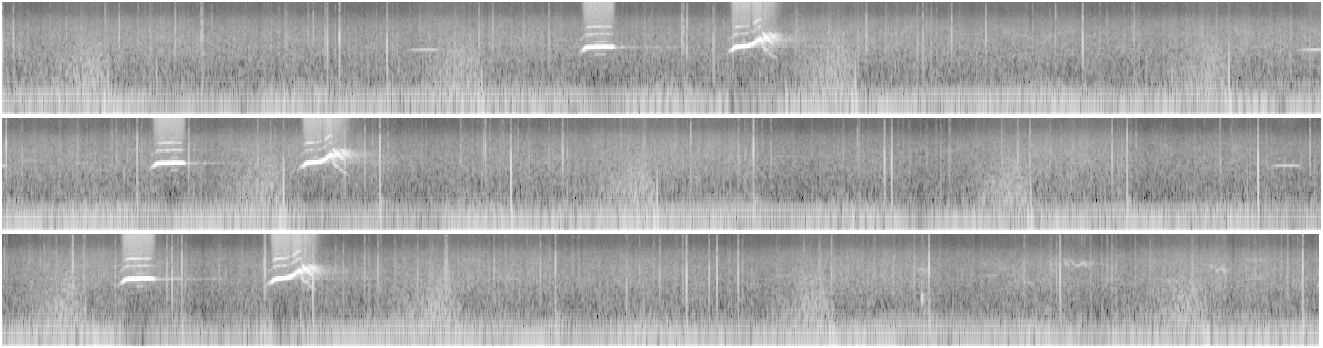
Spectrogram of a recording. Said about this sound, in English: Bob White.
